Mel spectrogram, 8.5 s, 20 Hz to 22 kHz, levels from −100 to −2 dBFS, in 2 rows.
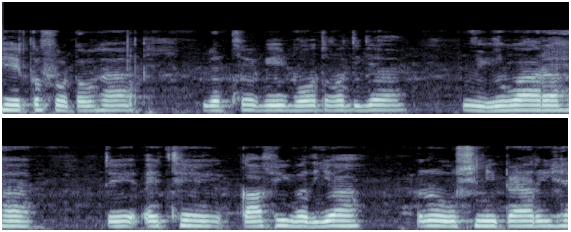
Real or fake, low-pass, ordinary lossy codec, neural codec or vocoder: fake; none; none; codec, 16 kHz, 8 kbps, FreqCodec, larger model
